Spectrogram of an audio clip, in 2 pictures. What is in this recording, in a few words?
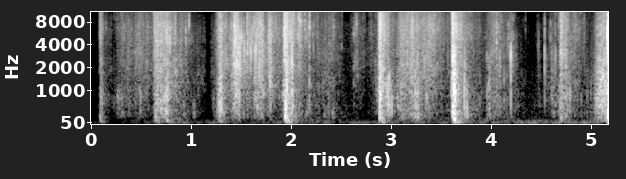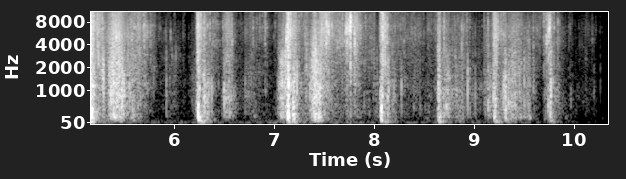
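Footsteps Loud Leaves Grass Crunch; Fairlight Sound Lib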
